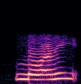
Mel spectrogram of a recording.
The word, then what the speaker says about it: Lori: Lori, L-O-R-I. – Okay, Maury, M-O-R-I. – L-O-R-I.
